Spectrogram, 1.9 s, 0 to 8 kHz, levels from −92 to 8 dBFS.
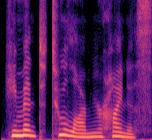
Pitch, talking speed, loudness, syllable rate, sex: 240 Hz, 190 wpm, -16 LUFS, 4.4 syllables/s, female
